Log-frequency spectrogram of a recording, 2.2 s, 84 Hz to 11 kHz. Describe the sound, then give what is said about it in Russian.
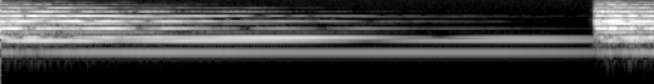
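A town hall clock bell strikes the hour: one loud, clanging strike rings on with a long sustained hum, then a fresh strike lands near the end. “Часы на здании ратуши бьют 10 раз.”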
